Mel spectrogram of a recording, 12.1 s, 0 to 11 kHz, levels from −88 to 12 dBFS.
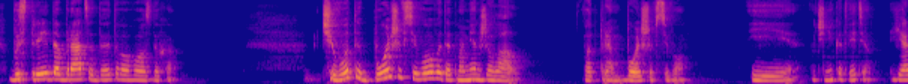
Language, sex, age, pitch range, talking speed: Russian, female, 20-39, 180-215 Hz, 105 wpm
